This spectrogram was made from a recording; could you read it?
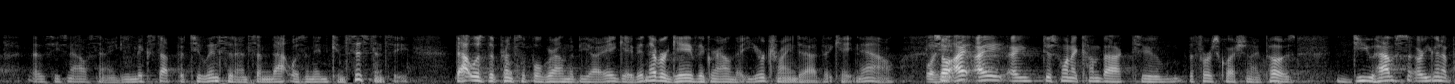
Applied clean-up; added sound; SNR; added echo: none; none; none; none.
